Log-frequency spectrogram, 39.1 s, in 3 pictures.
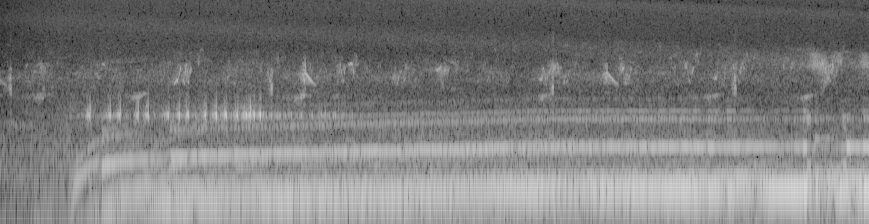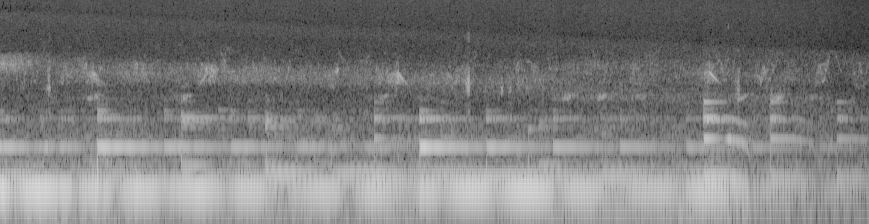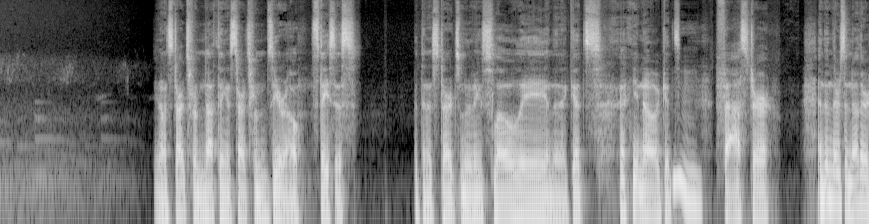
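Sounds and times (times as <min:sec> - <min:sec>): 
pitch-bending wind chime sample: 0:01.0 - 0:28.0
speech: 0:28.4 - 0:31.5, 0:32.4 - 0:39.1.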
